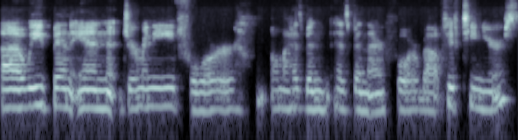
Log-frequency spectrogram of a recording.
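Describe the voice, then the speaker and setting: A woman speaks with an American accent in a normal speaking voice. Her medium pitch shows ordinary pitch variation at a moderate pace. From United States. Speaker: missionary. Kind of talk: panel discussion.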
